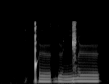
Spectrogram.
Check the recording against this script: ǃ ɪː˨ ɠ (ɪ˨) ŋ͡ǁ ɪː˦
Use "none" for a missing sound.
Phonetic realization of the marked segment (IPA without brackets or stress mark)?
ɪ˨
